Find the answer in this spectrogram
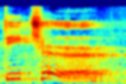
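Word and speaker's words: teacher: टीचर means ये च पर एंड हो जाएगा, आर आपको नहीं प्रोनाउंस करना है।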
